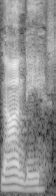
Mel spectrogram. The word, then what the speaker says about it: Nadi: Nadi is how it's pronounced actually.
